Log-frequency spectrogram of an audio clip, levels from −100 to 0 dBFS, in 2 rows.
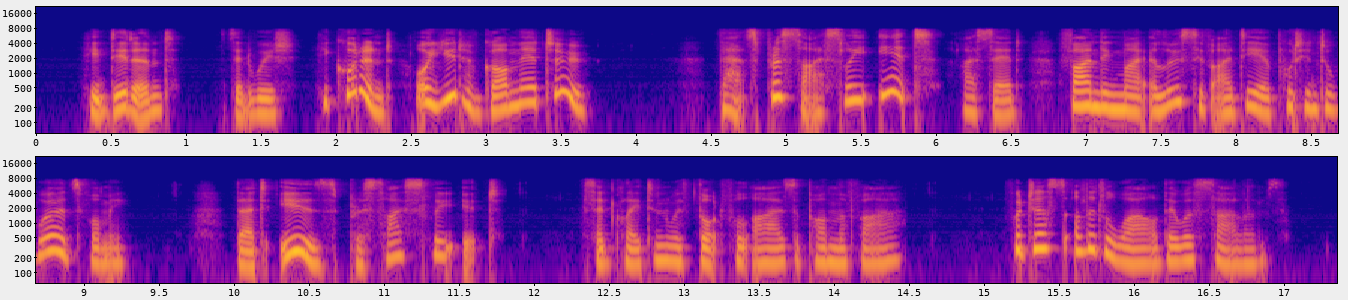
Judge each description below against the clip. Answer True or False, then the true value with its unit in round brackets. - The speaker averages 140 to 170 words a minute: True (160 wpm)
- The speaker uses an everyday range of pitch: False (7.8 semitones)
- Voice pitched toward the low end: False (175 Hz)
